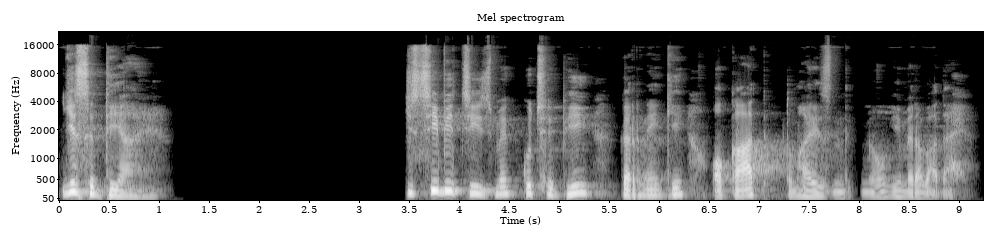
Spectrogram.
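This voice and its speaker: In a large hall, a teacher delivers a motivational lecture about studying, emphatic and repeating key words while swinging between loud and soft. His mid-range voice is animated, and he speaks slowly with long pauses.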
